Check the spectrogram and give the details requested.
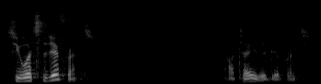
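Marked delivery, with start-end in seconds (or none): none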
